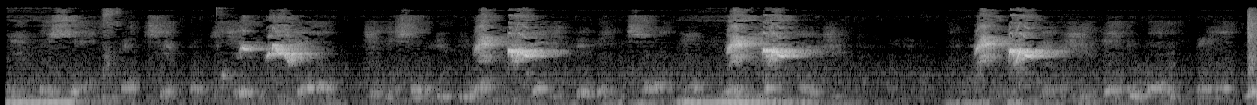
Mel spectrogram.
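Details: A captive Javan (Horsfield's) bush lark, offered for sale and said to have hovering talent, gives bright, high chirping phrases in bursts about every one and a half seconds, with faint indoor murmur and low hum.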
